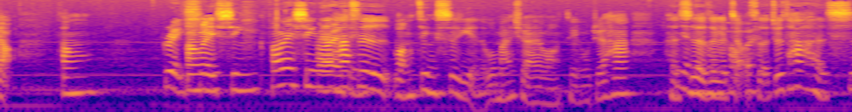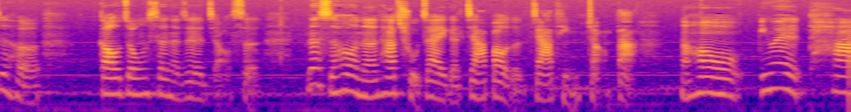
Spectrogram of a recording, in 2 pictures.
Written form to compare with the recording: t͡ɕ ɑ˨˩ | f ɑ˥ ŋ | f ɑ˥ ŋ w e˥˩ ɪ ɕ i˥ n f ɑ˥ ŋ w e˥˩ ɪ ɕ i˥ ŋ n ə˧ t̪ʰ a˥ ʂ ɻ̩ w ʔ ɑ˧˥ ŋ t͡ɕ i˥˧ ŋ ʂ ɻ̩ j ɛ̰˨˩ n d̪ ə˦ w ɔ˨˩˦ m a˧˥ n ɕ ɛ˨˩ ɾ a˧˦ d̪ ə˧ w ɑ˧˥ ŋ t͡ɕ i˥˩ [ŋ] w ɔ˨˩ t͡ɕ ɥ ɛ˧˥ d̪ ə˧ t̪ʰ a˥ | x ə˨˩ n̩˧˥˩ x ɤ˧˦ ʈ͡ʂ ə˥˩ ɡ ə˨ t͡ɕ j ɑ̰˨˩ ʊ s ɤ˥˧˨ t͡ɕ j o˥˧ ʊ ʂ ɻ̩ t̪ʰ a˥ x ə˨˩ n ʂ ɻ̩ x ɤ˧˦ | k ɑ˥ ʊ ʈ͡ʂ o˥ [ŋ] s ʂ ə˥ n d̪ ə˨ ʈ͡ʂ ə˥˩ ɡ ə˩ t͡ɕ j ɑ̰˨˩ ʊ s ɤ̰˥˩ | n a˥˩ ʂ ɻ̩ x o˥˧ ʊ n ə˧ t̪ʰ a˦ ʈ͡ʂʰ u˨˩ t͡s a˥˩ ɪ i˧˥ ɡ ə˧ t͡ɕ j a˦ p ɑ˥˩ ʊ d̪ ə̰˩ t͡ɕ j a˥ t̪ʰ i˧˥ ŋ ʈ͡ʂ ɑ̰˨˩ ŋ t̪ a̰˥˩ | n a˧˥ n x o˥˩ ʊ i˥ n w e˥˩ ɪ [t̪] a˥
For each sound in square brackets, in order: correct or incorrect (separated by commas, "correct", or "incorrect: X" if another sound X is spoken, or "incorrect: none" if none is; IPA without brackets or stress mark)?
correct, correct, incorrect: t̪ʰ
